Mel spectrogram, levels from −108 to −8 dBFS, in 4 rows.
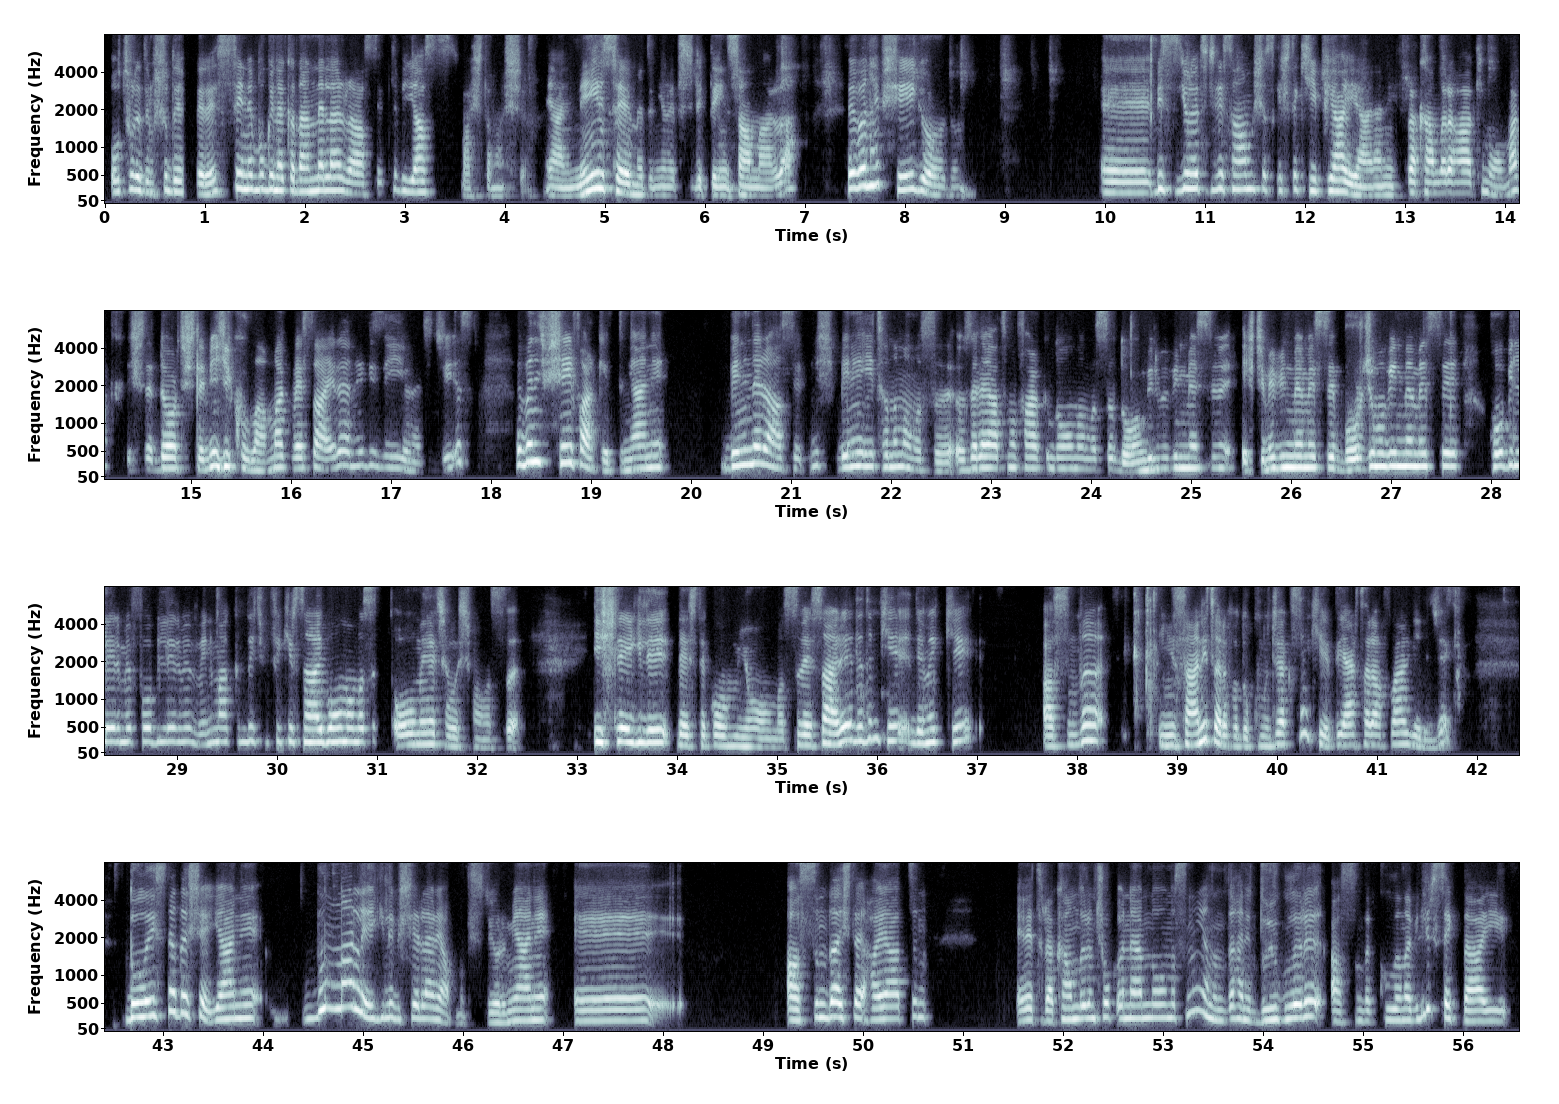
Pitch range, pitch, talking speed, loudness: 185-240 Hz, 210 Hz, 130 wpm, -19 LUFS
